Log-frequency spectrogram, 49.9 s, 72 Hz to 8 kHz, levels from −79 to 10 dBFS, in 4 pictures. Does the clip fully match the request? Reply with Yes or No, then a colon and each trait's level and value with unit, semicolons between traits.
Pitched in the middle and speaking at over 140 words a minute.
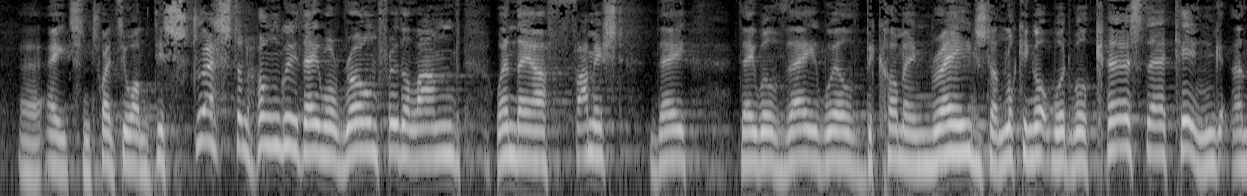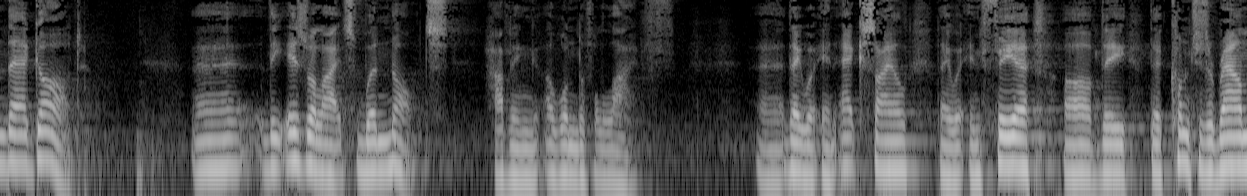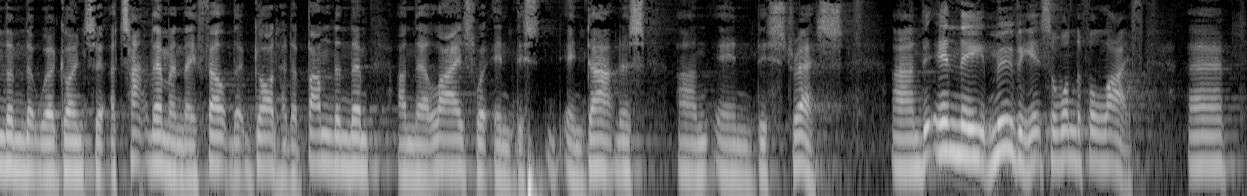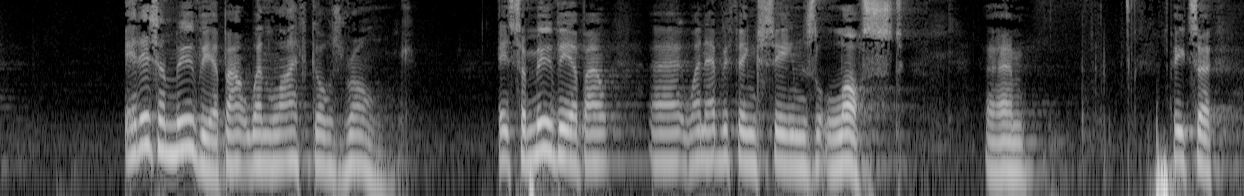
No: medium, 150 Hz; slow, 135 wpm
